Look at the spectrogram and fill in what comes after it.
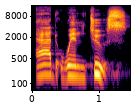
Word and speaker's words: Adventus: It looks like Adventus. And she's like, no, it's Adventus. Is that right, Gideon? Adventus? That's right. So the V apparently is a W in Latin.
